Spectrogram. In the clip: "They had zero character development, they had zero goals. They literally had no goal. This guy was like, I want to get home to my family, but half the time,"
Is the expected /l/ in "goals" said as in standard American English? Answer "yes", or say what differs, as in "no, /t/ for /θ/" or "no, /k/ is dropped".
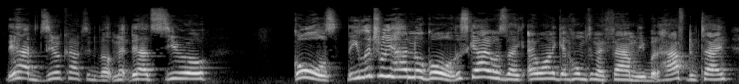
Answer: yes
